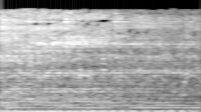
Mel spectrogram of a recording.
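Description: A steady, low droning hum made of several held deep tones, easing off slightly toward the end.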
